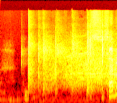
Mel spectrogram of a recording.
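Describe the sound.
A short round of applause: a handful of sharp, irregular claps ringing out over a couple of seconds, with a voice briefly audible near the end.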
